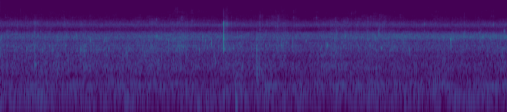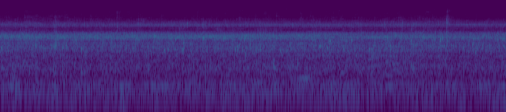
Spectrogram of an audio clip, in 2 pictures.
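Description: Chicken karahi sizzling and bubbling steadily in its oil and tomato masala as it fries down, with one sharp click about two seconds in.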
